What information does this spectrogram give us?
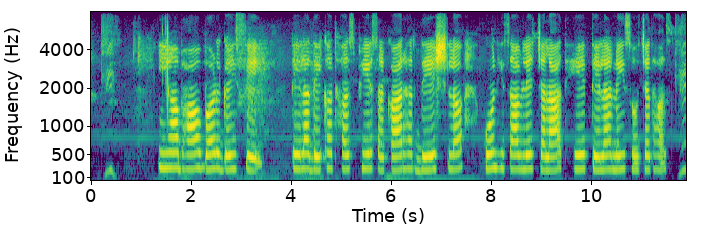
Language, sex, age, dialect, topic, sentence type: Chhattisgarhi, female, 18-24, Northern/Bhandar, banking, statement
